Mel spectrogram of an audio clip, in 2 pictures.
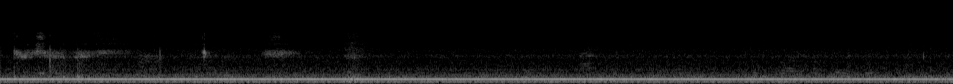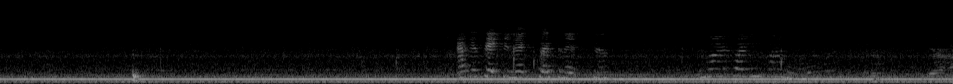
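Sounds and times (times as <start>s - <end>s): steady low hum: 0.0s - 19.0s
brief knock: 10.8s - 11.1s.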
